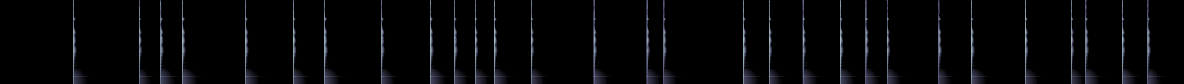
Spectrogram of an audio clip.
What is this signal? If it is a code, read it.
Irregular taps on a table. There is no code.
